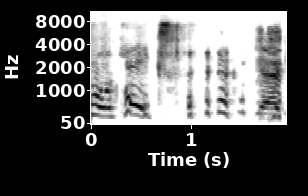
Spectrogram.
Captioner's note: laughs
